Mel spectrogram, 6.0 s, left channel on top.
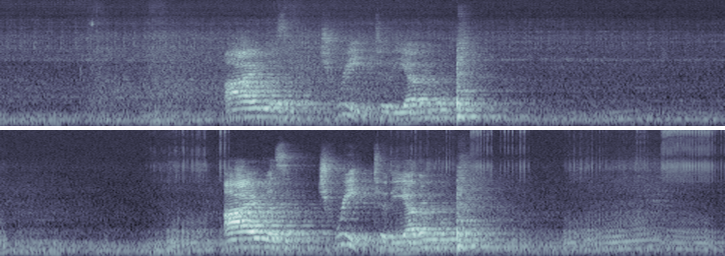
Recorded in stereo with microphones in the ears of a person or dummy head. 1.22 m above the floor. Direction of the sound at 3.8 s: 25° left (ahead or behind).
